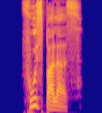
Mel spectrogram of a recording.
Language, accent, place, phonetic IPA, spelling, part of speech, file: German, Germany, Berlin, [ˈfuːsˌbalɐs], Fußballers, noun, De-Fußballers.ogg
- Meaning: genitive singular of Fußballer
